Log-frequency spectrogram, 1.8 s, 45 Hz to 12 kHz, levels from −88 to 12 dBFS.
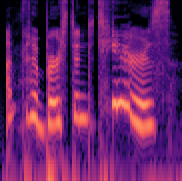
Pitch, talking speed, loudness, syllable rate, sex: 280 Hz, 195 wpm, -16 LUFS, 4.3 syllables/s, female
